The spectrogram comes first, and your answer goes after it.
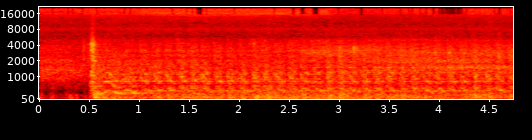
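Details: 1972 Chevrolet pickup V8 after sitting a long time unstarted, owner suspects fuel delivery or the fuel filter: starter turns it over in a steady low churn for several seconds but it never catches; cranks without starting.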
